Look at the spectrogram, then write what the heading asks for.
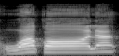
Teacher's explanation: وقال قاف کو موٹا پڑھنا ہے، دو نقطوں والا قاف حروف مستعلیہ سے موٹی آواز کے ساتھ پڑھیں. لام زبر لا، لام کی آواز کو لمبا نہیں کریں گے.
